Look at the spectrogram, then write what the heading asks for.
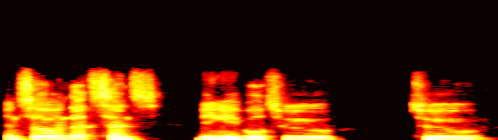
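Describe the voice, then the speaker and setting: A young man, half French and half Lebanese, answering interview questions haltingly with many fillers and restarts. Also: mid-range voice, level tone, a little mellow, smooth. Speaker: interview guest, blockchain executive. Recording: slightly dull podcast audio.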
